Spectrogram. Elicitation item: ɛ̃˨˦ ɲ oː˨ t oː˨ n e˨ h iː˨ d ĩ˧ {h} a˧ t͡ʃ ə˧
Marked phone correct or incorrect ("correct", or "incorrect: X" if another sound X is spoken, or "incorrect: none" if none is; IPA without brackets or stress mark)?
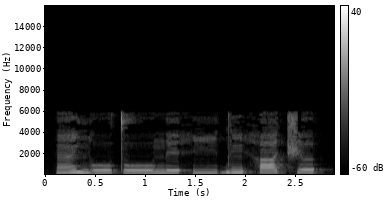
correct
